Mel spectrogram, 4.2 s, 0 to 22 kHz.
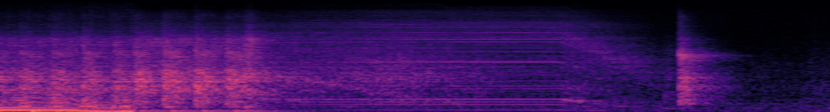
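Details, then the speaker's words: Abandoned Ford Sierra Sapphire RS Cosworth, not MOT'd since 2014: starter spins at a steady four beats a second for about a second, then fades without firing; cranks, won't start. "so as you can hear your fellas the car is just turning over turning over turning over it is not starting up so I'm starting to think there's something wrong"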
